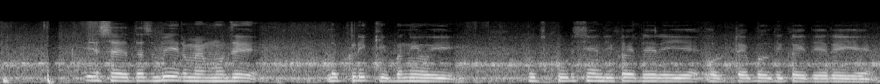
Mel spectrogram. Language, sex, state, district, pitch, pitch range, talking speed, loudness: Hindi, male, Rajasthan, Bikaner, 160 Hz, 150-170 Hz, 135 wpm, -13 LUFS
